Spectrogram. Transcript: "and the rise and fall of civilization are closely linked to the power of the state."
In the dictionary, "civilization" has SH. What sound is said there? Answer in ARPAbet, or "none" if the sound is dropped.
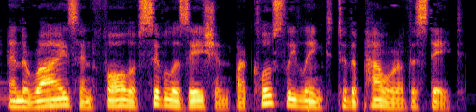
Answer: SH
